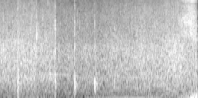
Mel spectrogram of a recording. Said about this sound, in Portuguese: Então, uma salva de palmas para nossa convidada de hoje.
